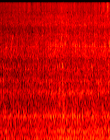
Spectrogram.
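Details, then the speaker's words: Big cam Cummins diesel six, first start-up after conversion from low-flow to high-flow cooling, idling while warming up; deep steady rumble, even beat, no knocks or misses. "if you all haven't heard of a big cam idle it don't sound like a modern truck so it's supposed to sound"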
